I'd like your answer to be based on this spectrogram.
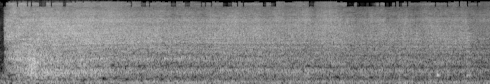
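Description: Loud, intense sizzling hiss as tomato paste hits hot tempering oil in a pan, bursting in abruptly and holding a steady, roaring crackle.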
